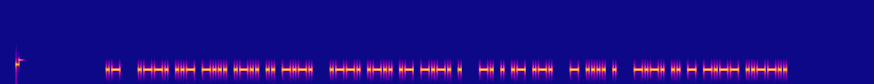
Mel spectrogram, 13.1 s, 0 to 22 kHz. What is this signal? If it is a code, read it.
Morse code, heard as a keyed tone, about 32 wpm, 700 Hz. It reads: A PUBLIC PLACE NEAR THE CITY?
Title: Sentences from Top 1000 Words - Review Part 3 - 30wpm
